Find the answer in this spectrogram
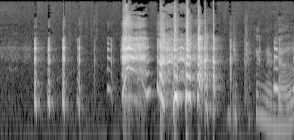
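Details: A pet Goffin's cockatoo gives its regular bedtime "lecture": short clicking notes, then harsh speech-like babble, ending in a drawn-out nasal note; it stops when the owner approaches.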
